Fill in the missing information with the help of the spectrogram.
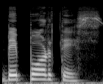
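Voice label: sports, Spanish, female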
